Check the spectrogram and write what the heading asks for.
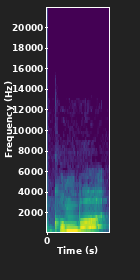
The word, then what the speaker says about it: Kumbo: My grandma used to call them Kumbo.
